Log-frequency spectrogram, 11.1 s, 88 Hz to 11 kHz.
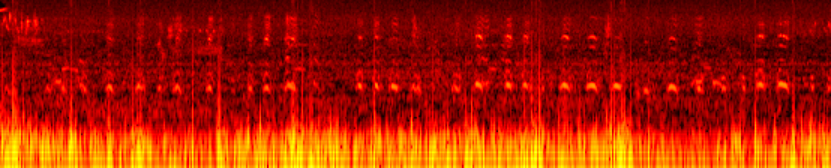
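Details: Breeding Herring gulls, recorded on 21 May 2017, give short, nasal, mid-pitched yelps in quick repeated runs, several birds overlapping, over a heavy low rumble of wind or surf.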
